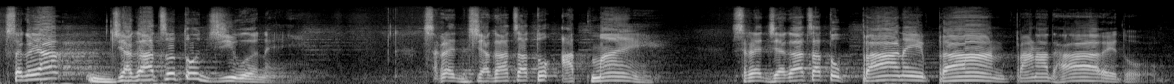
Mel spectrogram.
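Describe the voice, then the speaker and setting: A man preaches a devotional sermon in a high, ringing voice. He keeps putting questions to his listeners and answering them himself, and he slows down to chant verses. The sound trails off in a long hall reverb. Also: lively intonation, sharp tone. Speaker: Varkari preacher.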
